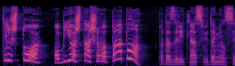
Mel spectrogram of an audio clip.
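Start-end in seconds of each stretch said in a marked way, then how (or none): 0.0-2.1 very high little troll voice; child voice. Acted. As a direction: ask like a small suspicious kid.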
